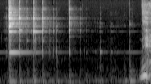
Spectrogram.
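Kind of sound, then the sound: household object, ice cubes clinking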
